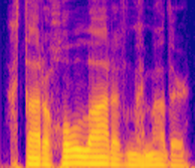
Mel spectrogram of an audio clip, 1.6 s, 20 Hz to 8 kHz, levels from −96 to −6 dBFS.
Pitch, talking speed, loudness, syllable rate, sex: 95 Hz, 295 wpm, -15 LUFS, 6.9 syllables/s, male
